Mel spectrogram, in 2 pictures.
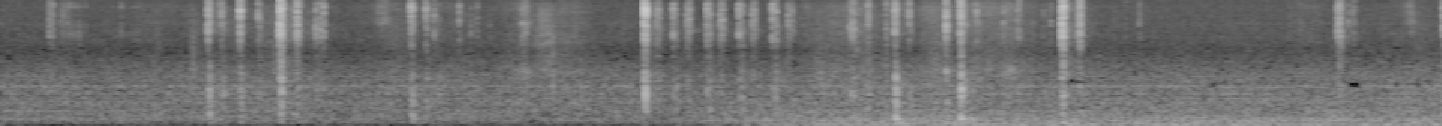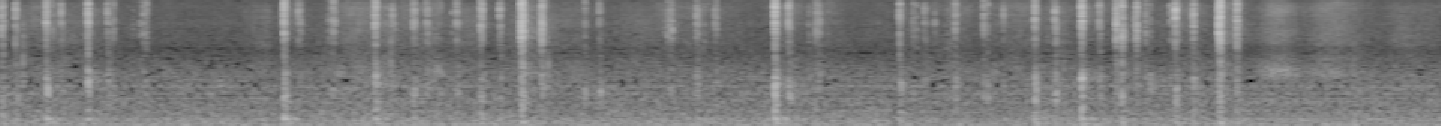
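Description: Keys on a computer keyboard click in quick bursts of typing.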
